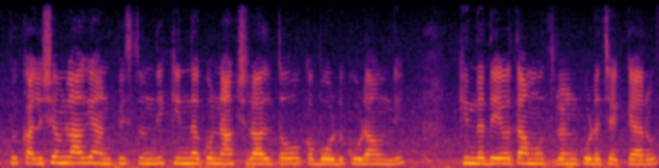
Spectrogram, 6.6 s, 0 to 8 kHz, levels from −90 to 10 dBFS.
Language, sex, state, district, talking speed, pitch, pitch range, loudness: Telugu, female, Andhra Pradesh, Guntur, 110 wpm, 240 Hz, 230-250 Hz, -15 LUFS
